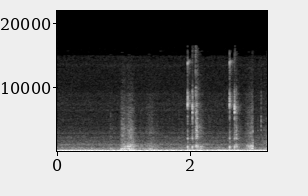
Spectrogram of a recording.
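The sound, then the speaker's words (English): Computer mouse button clicks: a few quick, faint clicks in the second half, under a constant low hum with no talking. “I'll click the Create Gateway button in the bottom menu bar, and it's going to make me confirm that I actually do want to do this, and I'm going to click Yes.”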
